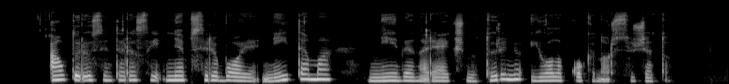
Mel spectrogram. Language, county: Lithuanian, Telšiai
